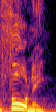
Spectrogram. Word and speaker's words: T.Horny: So that way it's still Thorny. It's pronounced Thorny.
